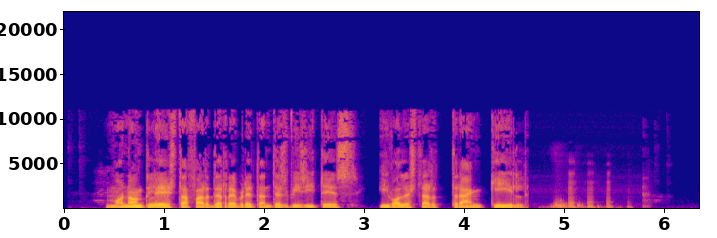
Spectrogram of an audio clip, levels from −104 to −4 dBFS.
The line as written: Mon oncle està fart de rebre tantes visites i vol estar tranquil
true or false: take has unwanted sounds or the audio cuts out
true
